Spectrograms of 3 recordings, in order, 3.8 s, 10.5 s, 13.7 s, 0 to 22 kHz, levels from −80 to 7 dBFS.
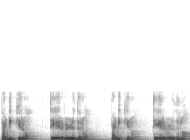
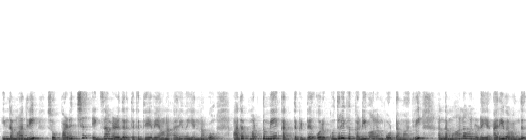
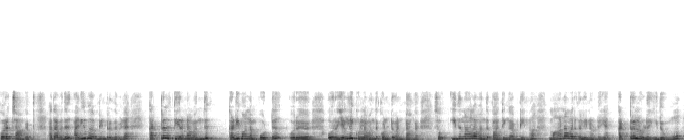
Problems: none marked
